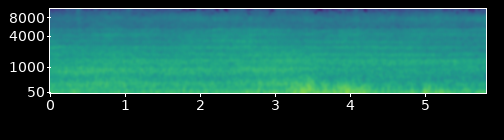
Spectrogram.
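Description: Distant train approaching slowly, a steady mechanical drone, with wind buffeting the microphone in several low thumps in the second half.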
